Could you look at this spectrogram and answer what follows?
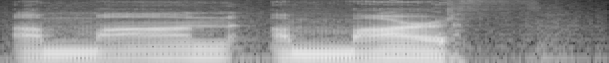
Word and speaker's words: Amon Amarth: For fans of, and these are some pretty heavy bands, Manowar, Mastodon, Amon Amarth. That's how you pronounce it.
